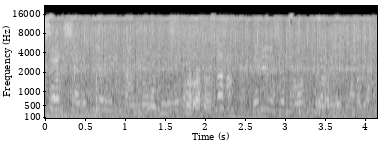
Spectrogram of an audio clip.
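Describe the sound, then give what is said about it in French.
Water runs steadily from a tap mounted on the outside wall of a transport company in the Mvogada neighbourhood of Yaoundé at 5 pm, a continuous splashing hiss, with indistinct voices of people talking mixed into the background. “L'eau sort du robinet installé sur le mur extérieur d'une entreprise de transport.”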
